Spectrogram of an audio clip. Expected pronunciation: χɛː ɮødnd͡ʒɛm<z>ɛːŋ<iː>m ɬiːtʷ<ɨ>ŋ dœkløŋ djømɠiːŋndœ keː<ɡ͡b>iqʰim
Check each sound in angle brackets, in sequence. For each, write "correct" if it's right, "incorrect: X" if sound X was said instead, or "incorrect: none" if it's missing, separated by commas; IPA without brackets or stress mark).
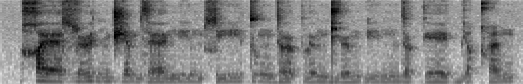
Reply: correct, correct, incorrect: ɛ, correct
